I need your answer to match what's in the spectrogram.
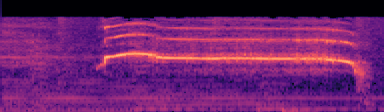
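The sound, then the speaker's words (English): A single loud, piercing scream held at a steady high pitch for just over a second, then cutting off abruptly; a person screams on request as an audition. “That was a blood-curdling scream.”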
